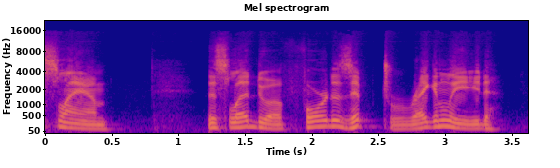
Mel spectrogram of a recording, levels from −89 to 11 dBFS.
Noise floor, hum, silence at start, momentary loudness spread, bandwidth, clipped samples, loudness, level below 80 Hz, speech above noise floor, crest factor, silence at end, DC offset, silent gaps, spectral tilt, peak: -57 dBFS; none; 0 s; 7 LU; 16.5 kHz; under 0.1%; -25 LUFS; -64 dBFS; 32 dB; 16 dB; 0.25 s; under 0.1%; none; -4 dB/octave; -10 dBFS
